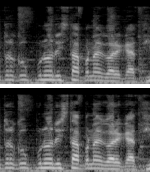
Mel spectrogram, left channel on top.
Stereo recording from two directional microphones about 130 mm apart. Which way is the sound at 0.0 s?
30° right (ahead or behind).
